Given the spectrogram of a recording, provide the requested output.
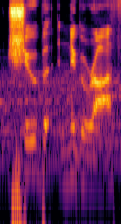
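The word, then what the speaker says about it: Shub-Niggurath: So like the King in Yellow, Cthulhu, um, Shib Nugaroth, because the way you have to say that's kind of weird, but it's fine. Shub Niguroth is what it is. Niguroth. Niggurth is how it's spelled.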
